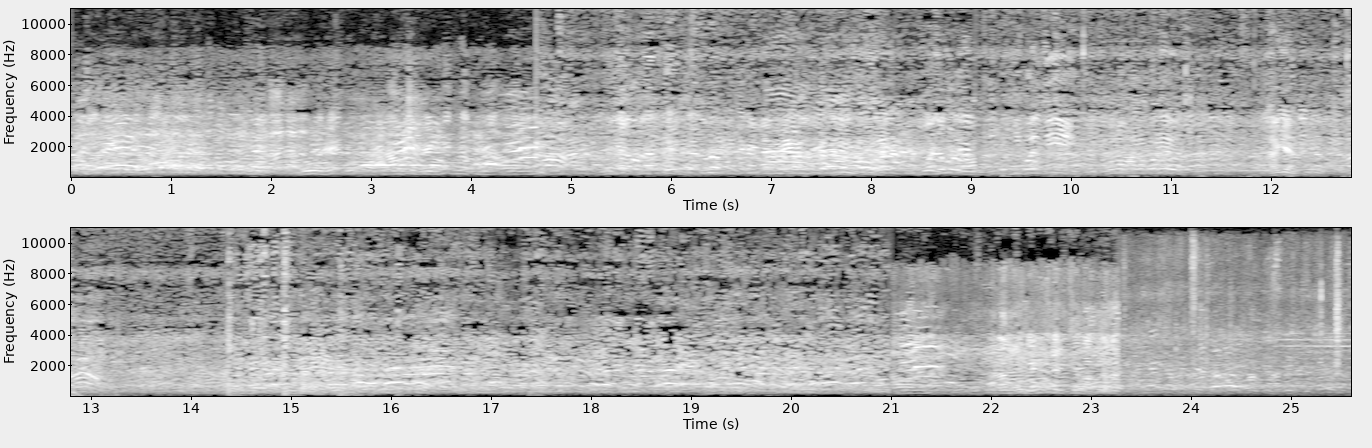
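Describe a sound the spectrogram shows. A large crowd of men shouts and calls out excitedly outdoors.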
